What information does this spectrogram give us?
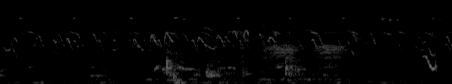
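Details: Indian pheasant (teetar) chicks, young birds kept in care, with many overlapping high thin peeping chirps, short rising and falling notes, and some clucking and handling noises in the background.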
